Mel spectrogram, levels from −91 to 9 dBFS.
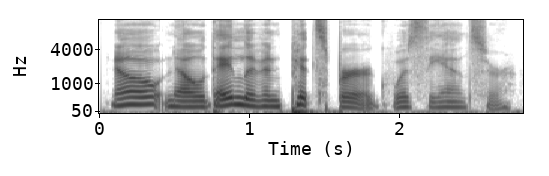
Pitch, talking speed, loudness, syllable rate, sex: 165 Hz, 190 wpm, -20 LUFS, 4.2 syllables/s, female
